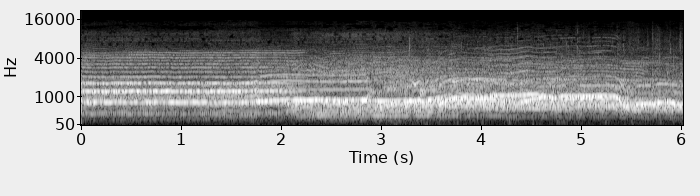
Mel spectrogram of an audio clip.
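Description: Several young women's voices hold a long sung note together through microphones. About three seconds in it breaks into group cheering and squeals.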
